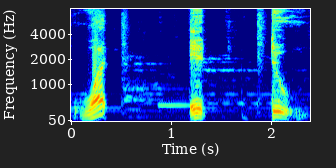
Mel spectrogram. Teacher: The pronunciation would be what it do. Remember, sometimes in the American accent, the T itself is flapped around into a D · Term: flap T sound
